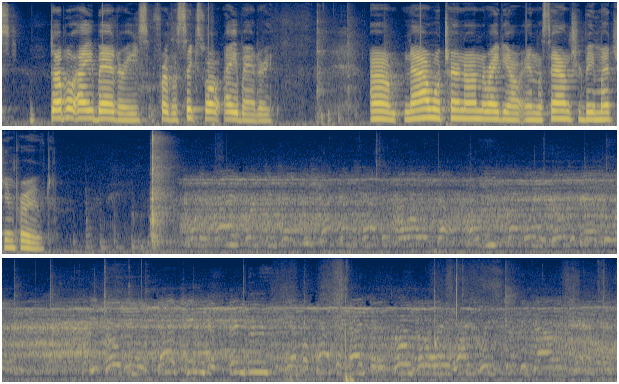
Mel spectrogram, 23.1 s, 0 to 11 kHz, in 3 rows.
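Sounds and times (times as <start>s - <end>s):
narrow-band voice talking on radio: 9.9s - 23.0s.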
